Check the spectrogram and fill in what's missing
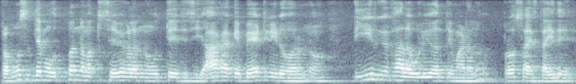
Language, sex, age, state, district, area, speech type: Kannada, male, 18-30, Karnataka, Shimoga, rural, spontaneous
